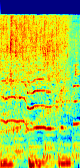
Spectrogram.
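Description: Water running from a tap into a mixing container to form a homogeneous paste of betta fish food, a steady close pour lasting just over a second.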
